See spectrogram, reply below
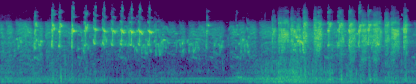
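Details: Yellow budgie pair chattering: quick runs of sharp, ticking chirps for two seconds, a brief lull, then a dense, scratchy warble of overlapping chirps.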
